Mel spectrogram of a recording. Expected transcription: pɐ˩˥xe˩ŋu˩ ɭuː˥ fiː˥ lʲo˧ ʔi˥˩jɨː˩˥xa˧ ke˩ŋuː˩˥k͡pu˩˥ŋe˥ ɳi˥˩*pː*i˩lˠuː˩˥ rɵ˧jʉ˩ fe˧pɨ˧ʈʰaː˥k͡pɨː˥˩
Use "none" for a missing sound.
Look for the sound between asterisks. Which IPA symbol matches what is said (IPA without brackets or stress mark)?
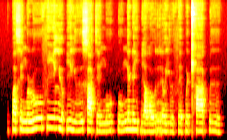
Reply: ɓ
